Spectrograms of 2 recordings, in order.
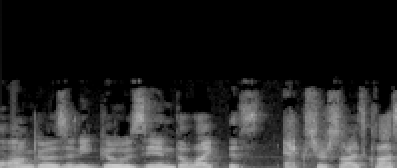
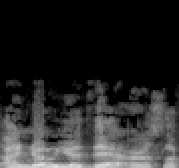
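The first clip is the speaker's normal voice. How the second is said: put-on British accent, high and loud; 7 semitones higher, 5 dB louder than usual. Retelling a movie scene, a mother's answering-machine message: imitating a british accent. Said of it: "she had a British accent".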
